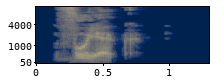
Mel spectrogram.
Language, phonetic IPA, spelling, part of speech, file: Polish, [ˈvujɛk], wujek, noun, Pl-wujek.ogg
